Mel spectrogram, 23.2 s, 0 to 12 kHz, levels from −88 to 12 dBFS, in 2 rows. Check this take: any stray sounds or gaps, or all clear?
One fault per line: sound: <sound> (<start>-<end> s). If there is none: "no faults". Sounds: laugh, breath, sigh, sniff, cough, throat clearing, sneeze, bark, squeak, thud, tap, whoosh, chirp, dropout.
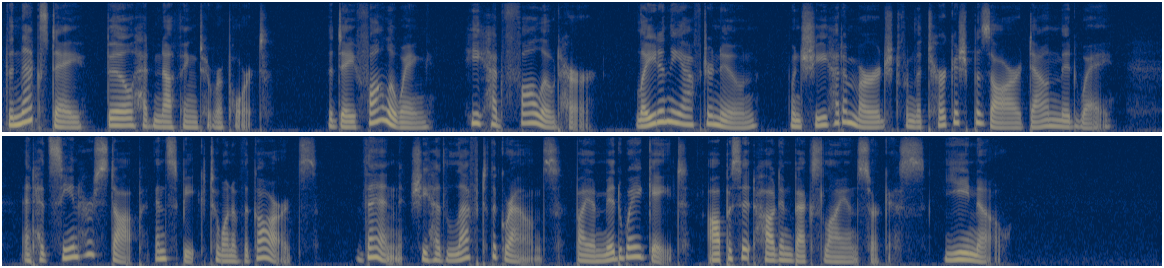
no faults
